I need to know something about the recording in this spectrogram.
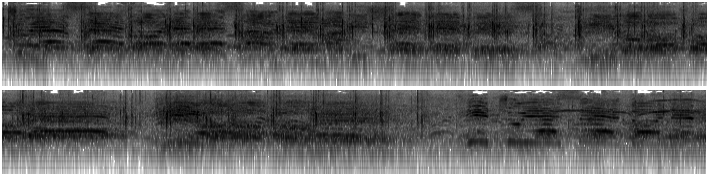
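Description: Large crowd of marchers, many voices shouting and chanting at once, loud and continuous with a few brief dips.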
